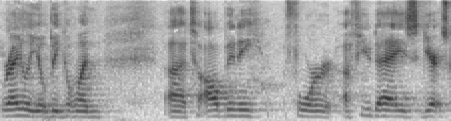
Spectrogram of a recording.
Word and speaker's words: Albany: which I think is properly pronounced Albany in Georgia.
